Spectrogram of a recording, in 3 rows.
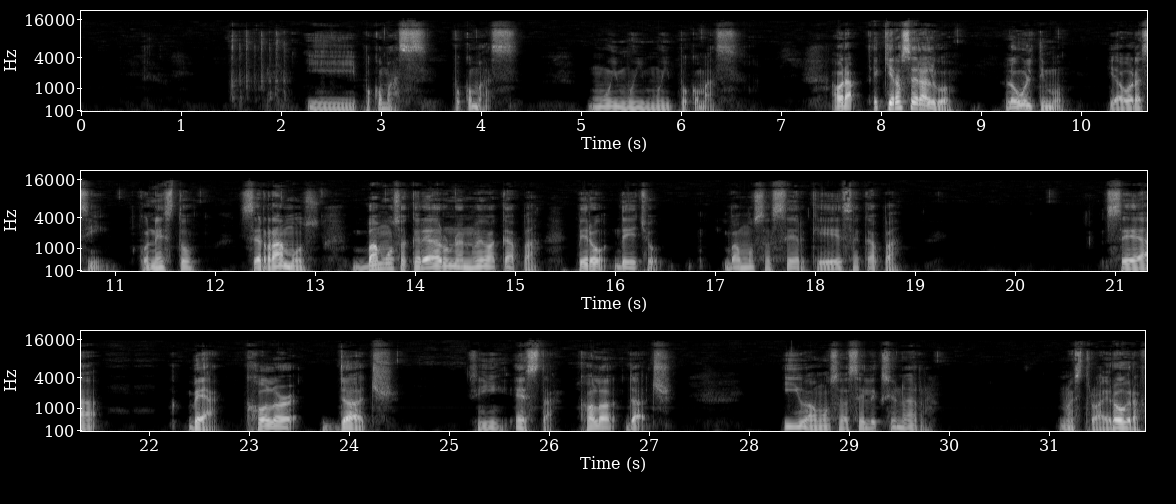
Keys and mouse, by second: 2.0 middle click, 2.6 click, 2.9 KP_Subtract, 3.7 click, 4.5 click, 4.9 middle click, 5.0-6.8 drag, 6.8-8.7 middle drag, 10.5-11.5 drag, 12.3 click, 13.6 click, 19.9 click, 20.6 click, 22.2 click, 28.5 click, 30.7 click, 31.5 click.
